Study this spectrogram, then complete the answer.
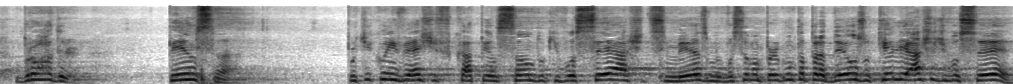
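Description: A man at an extremely high pitch, fairly quick in pace, with fairly even intonation. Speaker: actor in church skit. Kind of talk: scripted drama dialogue. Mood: gentle encouraging advice. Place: stage.

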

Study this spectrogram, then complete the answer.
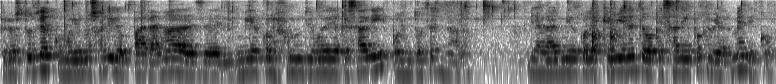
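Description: A woman rattles along at a very fast pace in a monotone, flat voice, with noticeable background noise behind her. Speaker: vlogger. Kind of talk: casual vlog chat. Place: home room. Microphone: phone near.

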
